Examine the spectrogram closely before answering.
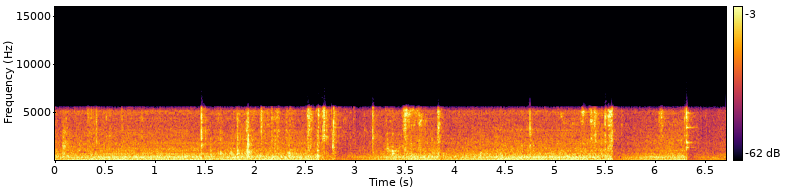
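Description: Metal measuring spoon clicking and scraping against a small nutmeg tin and the rim of a bowl while nutmeg is measured out: scattered light clicks over a steady low hum.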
